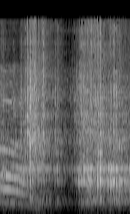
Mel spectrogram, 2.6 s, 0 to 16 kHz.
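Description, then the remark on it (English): A 100-year-old non-electric vacuum cleaner with a bag and no electric cord is hand-pushed, whirring and rattling in uneven surges as it rolls, growing louder toward the end, with a brief voice near the start. “Okay, now he's pushing this vacuum cleaner, and it's like those little rev-up cars that you run across the floor and then pick up and do it again and again and again.”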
